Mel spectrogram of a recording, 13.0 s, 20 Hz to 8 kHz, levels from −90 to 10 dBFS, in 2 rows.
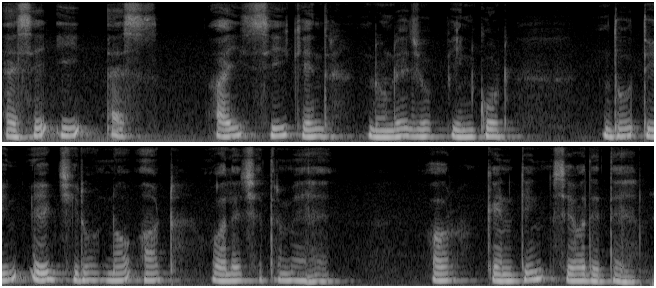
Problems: background sounds at intervals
